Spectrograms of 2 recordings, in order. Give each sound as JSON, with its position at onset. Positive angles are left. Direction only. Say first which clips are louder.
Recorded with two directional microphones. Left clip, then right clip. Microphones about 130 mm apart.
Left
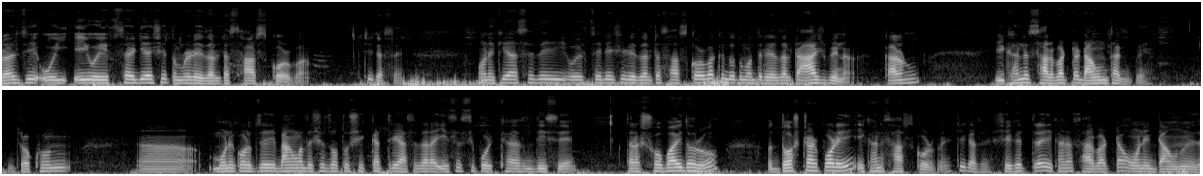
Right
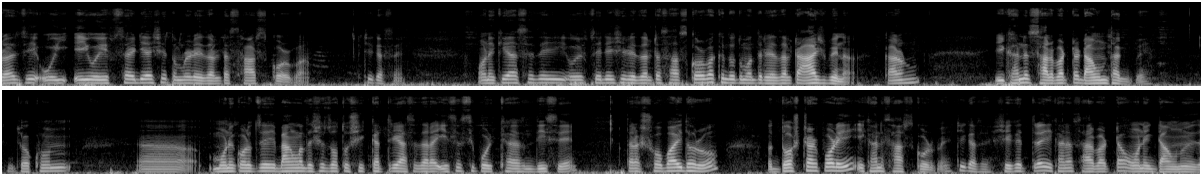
{"t": 0.0, "sound": "speech", "louder": "left 4 dB", "side_deg": 10}
{"t": 4.7, "sound": "speech", "louder": "left 2 dB", "side_deg": -5}
{"t": 7.9, "sound": "speech", "louder": "left 2 dB", "side_deg": -35}
{"t": 8.8, "sound": "speech", "louder": "left 4 dB", "side_deg": -5}
{"t": 9.9, "sound": "speech", "louder": "left 2 dB", "side_deg": -30}
{"t": 11.1, "sound": "speech", "louder": "left 2 dB", "side_deg": -15}
{"t": 14.5, "sound": "speech", "louder": "left 1 dB", "side_deg": -35}
{"t": 17.6, "sound": "speech", "louder": "left 2 dB", "side_deg": -5}
{"t": 19.6, "sound": "speech", "louder": "left 3 dB", "side_deg": -40}
{"t": 21.2, "sound": "speech", "louder": "left 2 dB", "side_deg": -25}
{"t": 21.5, "sound": "speech", "louder": "left 2 dB", "side_deg": -35}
